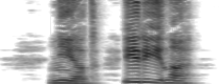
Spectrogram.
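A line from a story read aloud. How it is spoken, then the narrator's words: Hoarse shout. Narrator (Russian): закричал хрипло Александр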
